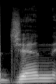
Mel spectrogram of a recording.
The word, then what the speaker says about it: djinn: There's another term for it, but I don't know djinn, what it is. Right? Djinn? A djinn? Is that right? I think so. It's spelled DGINN, but I think the D is silent.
